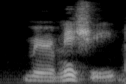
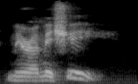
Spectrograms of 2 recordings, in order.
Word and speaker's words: Miramichi: The location is not pronounced Miramichi, but Miramichi. I do tend to default to penultimatism, UOS.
